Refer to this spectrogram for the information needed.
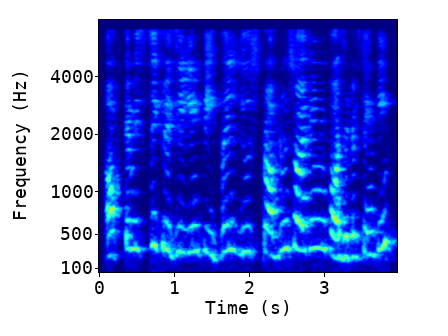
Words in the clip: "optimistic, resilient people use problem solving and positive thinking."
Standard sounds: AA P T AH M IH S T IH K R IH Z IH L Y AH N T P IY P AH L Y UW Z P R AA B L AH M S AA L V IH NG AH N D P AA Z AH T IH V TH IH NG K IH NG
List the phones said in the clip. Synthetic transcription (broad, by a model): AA P T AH M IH S T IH K R IH Z IH L Y AH N T P IY P AH L Y UW Z P R AA B L AH M S AA L V IH NG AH N P AA Z AH T IH V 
